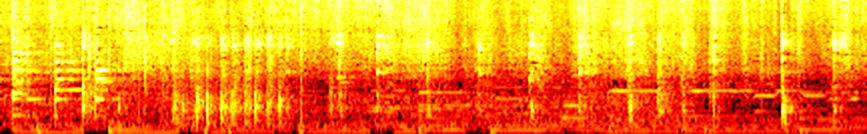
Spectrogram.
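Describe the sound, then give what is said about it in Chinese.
Sizzling of ginger dropped into heated cooking oil in a home kitchen, with stirring and scraping in the pan. A dense, steady crackle runs throughout at a fairly constant level. “加热，然后把姜放进来，”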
